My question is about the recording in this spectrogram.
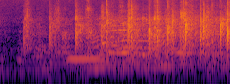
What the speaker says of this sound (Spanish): Un aplauso al hermano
